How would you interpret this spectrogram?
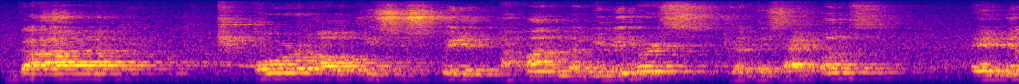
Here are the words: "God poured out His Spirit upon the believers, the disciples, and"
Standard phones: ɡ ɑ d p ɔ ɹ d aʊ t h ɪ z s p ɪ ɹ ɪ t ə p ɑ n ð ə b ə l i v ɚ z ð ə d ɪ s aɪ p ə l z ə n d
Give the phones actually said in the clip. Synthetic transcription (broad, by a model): ɡ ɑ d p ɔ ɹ aʊ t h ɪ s s p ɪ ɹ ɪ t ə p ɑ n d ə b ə l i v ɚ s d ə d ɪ s aɪ p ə l s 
